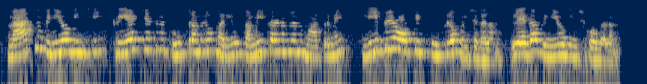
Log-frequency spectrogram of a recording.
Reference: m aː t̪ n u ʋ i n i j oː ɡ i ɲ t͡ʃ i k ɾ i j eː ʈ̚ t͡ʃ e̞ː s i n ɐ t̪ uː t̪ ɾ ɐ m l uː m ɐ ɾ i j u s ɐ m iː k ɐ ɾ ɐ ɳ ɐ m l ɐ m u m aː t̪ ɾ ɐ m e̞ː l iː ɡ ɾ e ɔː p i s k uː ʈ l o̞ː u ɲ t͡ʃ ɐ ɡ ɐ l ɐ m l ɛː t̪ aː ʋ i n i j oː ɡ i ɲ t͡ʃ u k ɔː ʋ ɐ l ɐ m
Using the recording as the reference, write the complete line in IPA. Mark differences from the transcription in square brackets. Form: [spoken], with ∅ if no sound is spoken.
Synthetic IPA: m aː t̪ n u ʋ i n i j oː ɡ i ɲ t͡ʃ i k ɾ i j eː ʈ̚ t͡ʃ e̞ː s i n ɐ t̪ uː t̪ ɾ ɐ m l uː m ɐ ɾ i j u s ɐ m iː k ɐ ɾ ɐ ɳ ɐ m l ɐ [n] u m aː t̪ ɾ ɐ m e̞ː l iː [b] ɾ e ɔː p i s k uː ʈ l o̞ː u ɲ t͡ʃ ɐ ɡ ɐ l ɐ m l ɛː [d̪] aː ʋ i n i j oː ɡ i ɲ t͡ʃ u k ɔː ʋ ɐ l ɐ m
